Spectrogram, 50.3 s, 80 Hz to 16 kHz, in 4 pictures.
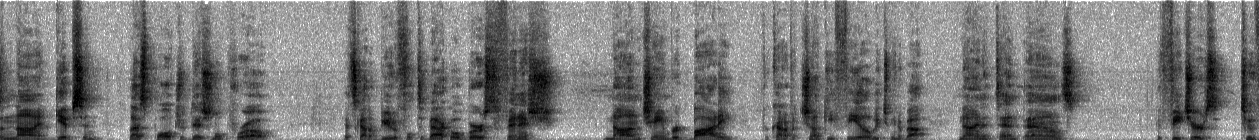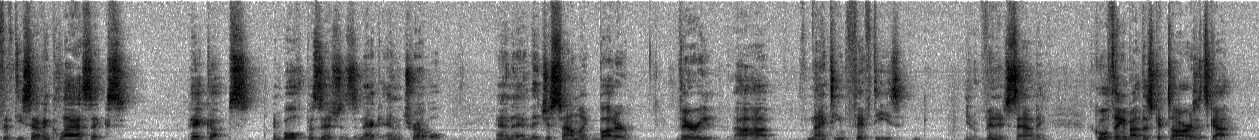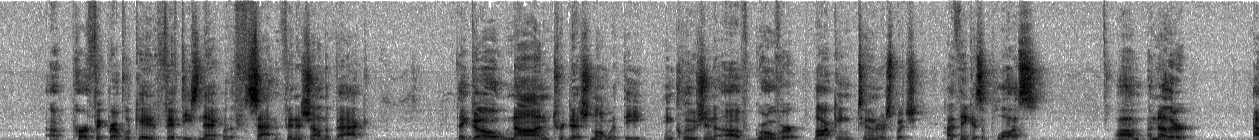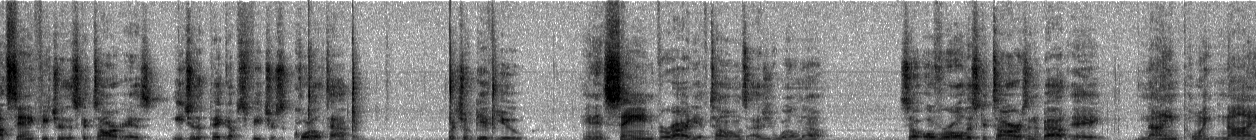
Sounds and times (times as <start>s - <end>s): Speech: 0.0s - 2.8s, 3.4s - 10.9s, 11.6s - 25.0s, 25.6s - 29.0s, 29.7s - 41.5s, 42.2s - 46.1s, 46.8s - 50.3s.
